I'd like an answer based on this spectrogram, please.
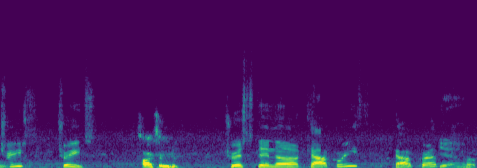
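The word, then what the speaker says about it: Kalkreuth: Tristan Calcreath? Yeah. How you pronounce his last name? Oh, Kel Crew.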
